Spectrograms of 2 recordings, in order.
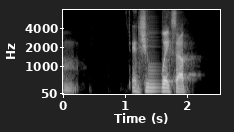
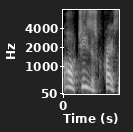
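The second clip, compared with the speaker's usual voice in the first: shocked; 13 semitones higher than usual. Retold or imitated. Learning spiders bite.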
